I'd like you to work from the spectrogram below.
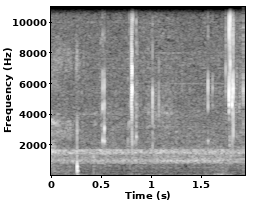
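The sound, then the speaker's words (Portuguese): A quiet sip of water: a soft gulp early on, followed by faint wet mouth clicks and a small swallow near the end, with no talking. “Peraí, vou até beber uma água para fazer o discurso.”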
